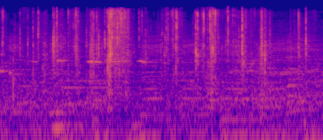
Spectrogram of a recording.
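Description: Foil blind-bag packet crinkling and tearing open in the hands: a quick run of sharp crackles, with a louder rip about a second and a half in. Soft background music plays underneath.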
